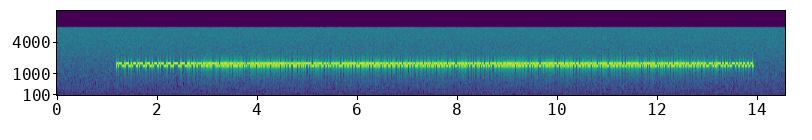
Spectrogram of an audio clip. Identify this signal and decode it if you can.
NAVTEX (SITOR-B), 100 baud, 170 Hz shift, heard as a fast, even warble, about 1500 Hz centre. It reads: XZEJR H44SB2K J15A1S DI7T LCE VMLLN6 C3 XO0 9ZXPNW 272 AZ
